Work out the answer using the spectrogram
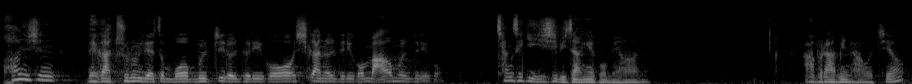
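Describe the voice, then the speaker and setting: A man pastor preaching a sermon in a church, swinging from soft murmurs to shouted cries, with repeated refrains. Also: mid-range voice. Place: church sanctuary. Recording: long reverb of a church hall.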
